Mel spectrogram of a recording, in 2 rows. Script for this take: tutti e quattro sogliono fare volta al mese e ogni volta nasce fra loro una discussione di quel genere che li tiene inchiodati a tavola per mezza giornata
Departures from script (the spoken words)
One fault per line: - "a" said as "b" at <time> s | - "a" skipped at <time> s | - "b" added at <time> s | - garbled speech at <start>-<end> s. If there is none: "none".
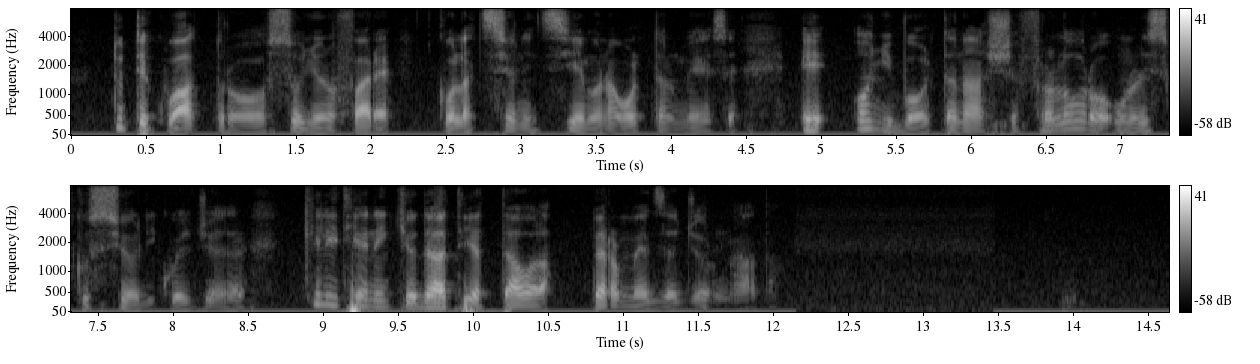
- "colazione insieme una" added at 2.4 s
